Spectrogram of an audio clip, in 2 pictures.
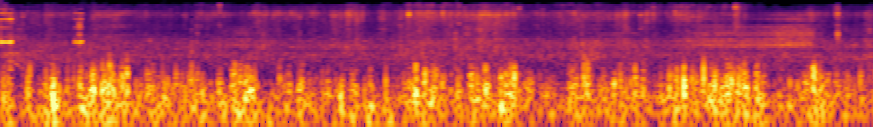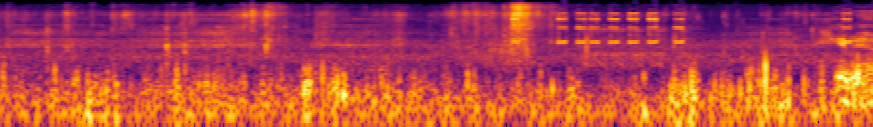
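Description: A handheld metal-detecting pinpointer is worked through loose soil, with irregular scraping and crackling and a low rumble. Near the end it sounds a fast run of short, high beeps, its signal that metal is close to the tip.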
